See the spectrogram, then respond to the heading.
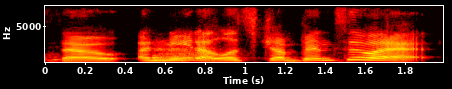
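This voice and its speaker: A woman co-hosting a podcast, bubbly and expressive, laughing easily. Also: a little high, no room sound. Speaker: podcast co-host. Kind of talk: casual podcast chat.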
